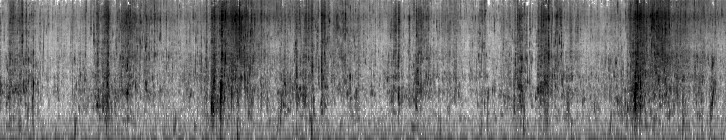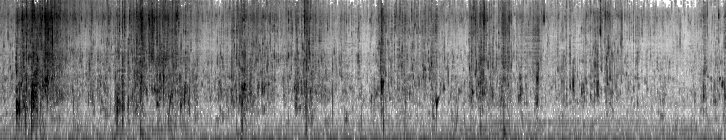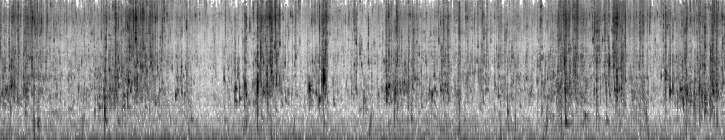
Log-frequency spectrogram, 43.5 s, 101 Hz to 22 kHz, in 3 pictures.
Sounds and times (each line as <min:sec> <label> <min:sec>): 0:00.0 quiet river Seine 0:43.5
